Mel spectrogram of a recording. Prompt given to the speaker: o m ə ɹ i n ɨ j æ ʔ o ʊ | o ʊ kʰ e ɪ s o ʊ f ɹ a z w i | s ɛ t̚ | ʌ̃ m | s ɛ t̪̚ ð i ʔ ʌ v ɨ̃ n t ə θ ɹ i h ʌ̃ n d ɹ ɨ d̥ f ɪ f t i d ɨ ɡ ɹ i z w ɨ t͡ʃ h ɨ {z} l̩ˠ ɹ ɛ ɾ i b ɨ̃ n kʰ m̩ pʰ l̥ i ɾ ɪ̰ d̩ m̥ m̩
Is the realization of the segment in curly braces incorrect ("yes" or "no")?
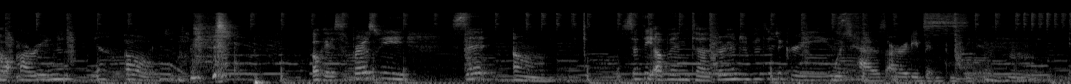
no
